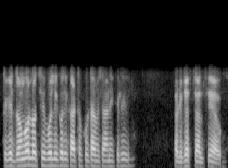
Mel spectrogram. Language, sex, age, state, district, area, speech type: Odia, male, 45-60, Odisha, Nabarangpur, rural, conversation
